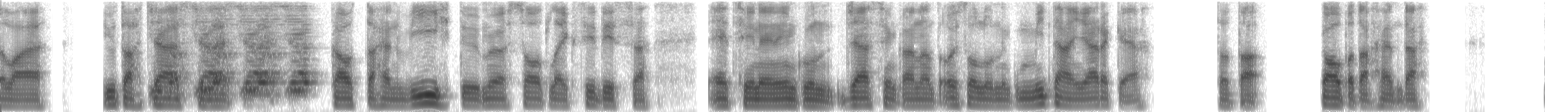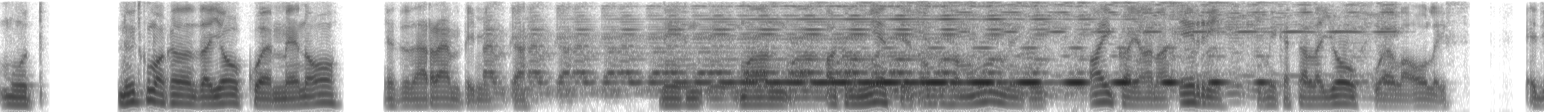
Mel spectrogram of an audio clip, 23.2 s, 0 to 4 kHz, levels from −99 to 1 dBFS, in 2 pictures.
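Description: A tone swells at 0.8 s, near 500 Hz and about 2 dB under the speech, until 2.52 s. From 15.21 to 22.28 s a far louder shriek around 5 kHz rises to about 14 dB above the speech. In both, the loop repeats roughly every 300 ms. This is feedback howl: two devices in the same room share the call, so the microphone-to-loudspeaker loop gains level on every pass and locks onto one pitch.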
